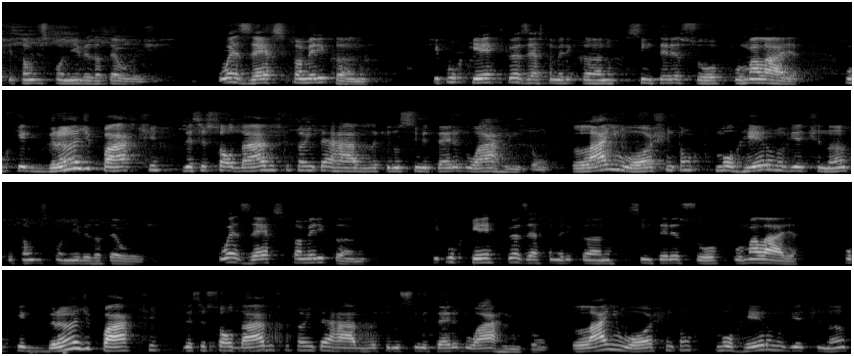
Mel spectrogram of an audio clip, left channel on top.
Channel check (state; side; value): normal; both; correlation 0.34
